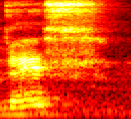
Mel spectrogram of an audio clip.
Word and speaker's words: です: Entonces, sea watashi no namae wa Eric-ku desu. Es correcto. Sí, tengan cuidado, la pronunciación es Eric-san, la última. Su es como des, como que desaparecen, no es de su. Des.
